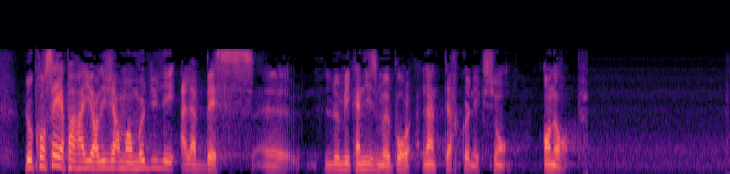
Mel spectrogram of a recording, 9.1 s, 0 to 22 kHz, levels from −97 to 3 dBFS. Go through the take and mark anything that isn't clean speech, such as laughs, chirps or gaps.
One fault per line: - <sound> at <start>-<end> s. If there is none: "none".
none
